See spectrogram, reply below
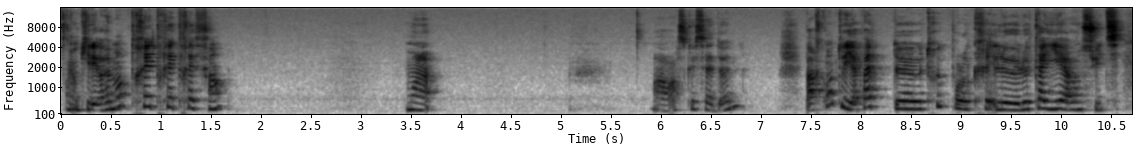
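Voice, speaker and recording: A woman with a somewhat high voice talks casually to her viewers as she does her makeup. She narrates every small step aloud and peppers it with quick little exclamations. She often stops and restarts her sentences. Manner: chatty, narrates each step with little interjections; self-correcting, trails off and restarts often. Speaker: family vlogger and mother. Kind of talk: casual makeup tutorial chat.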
